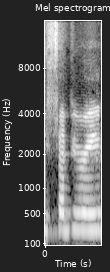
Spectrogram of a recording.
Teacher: there's an r in there that we don't really pronounce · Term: silent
